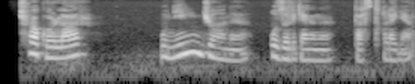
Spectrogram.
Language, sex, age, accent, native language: Uzbek, male, 18-24, Toshkent shahri, Uzbek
